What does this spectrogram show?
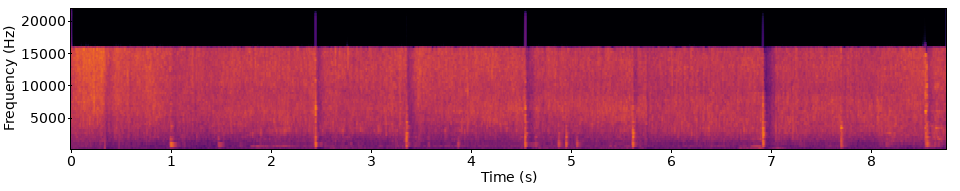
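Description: Mutton brain and mutton tikka frying in desi ghee on a large flat tawa: a steady sizzle, with the spatula clacking against the tawa about once a second as it stirs and breaks up the meat.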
